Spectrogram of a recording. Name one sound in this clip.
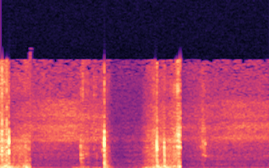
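Skateboard wheels roll and clatter loudly on a wooden ramp.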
